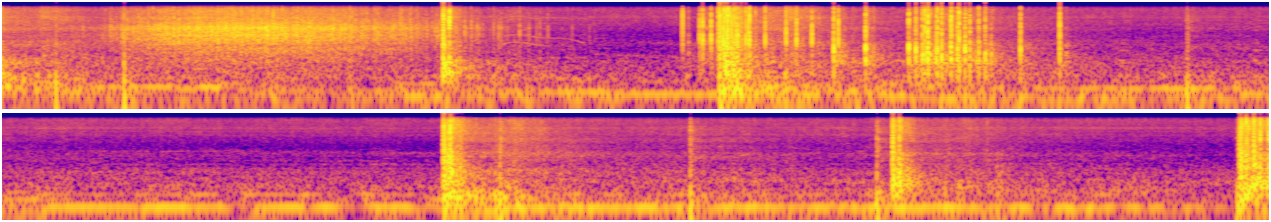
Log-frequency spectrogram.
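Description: Aerial firework shells bursting in sharp bangs: a quick cluster of bursts with crackling about a third of the way in, then single bangs a few seconds apart, over a steady low rumble.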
